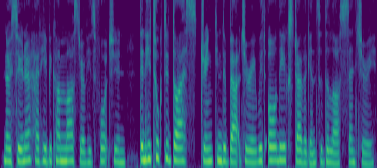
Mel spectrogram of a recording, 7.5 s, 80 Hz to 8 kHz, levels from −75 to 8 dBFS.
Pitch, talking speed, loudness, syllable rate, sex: 210 Hz, 200 wpm, -18 LUFS, 5.7 syllables/s, female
